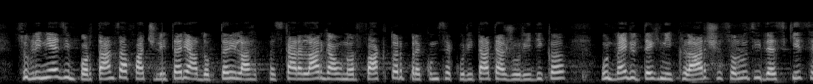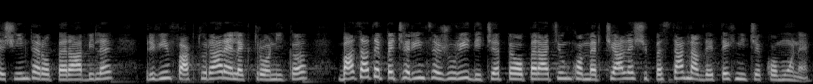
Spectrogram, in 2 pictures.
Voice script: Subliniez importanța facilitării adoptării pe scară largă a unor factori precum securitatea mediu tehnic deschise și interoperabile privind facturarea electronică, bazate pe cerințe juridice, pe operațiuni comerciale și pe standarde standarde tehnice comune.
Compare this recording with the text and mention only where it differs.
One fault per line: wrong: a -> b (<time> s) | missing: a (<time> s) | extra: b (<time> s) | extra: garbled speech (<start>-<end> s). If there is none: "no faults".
extra: juridică un (5.0 s)
extra: clar și soluții (6.8 s)
missing: standarde (15.3 s)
